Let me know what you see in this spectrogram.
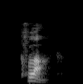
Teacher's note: es una especie de o muy abierta Casi casi tenemos que poner la boca para decir una a pero estamos pronunciando una o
